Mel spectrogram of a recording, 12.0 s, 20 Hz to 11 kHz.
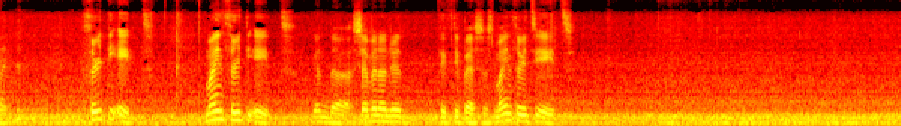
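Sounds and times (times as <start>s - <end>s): low rumbling background noise: 0.0s - 12.0s.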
